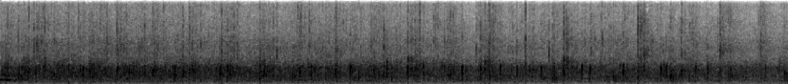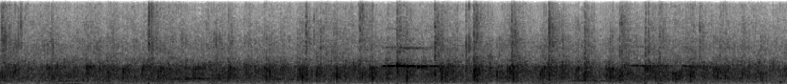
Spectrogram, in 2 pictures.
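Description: Audience applauding, a dense steady clapping of many hands that eases slightly near the end.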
